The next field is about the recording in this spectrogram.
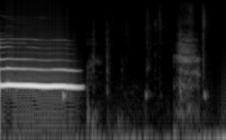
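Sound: dog howling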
